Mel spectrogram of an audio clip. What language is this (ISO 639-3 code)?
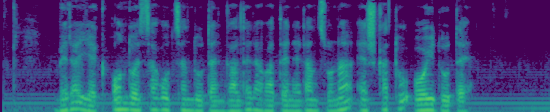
eus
